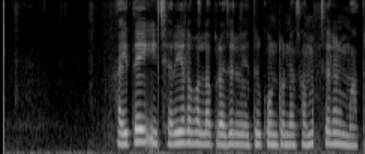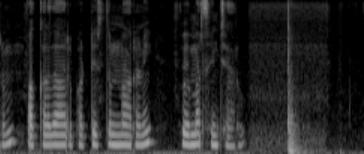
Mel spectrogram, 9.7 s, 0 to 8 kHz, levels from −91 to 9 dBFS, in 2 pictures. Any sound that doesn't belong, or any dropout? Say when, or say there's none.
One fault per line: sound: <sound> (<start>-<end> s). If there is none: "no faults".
sound: dropout (4.2-4.3 s)
sound: thud (8.7-9.1 s)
